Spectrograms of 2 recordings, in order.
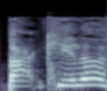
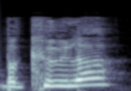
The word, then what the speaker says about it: Bakula: Scott Bula. Scott Bakula.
